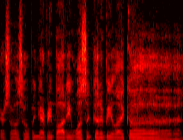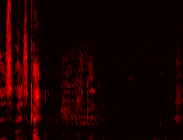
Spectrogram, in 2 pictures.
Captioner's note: zombie sound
